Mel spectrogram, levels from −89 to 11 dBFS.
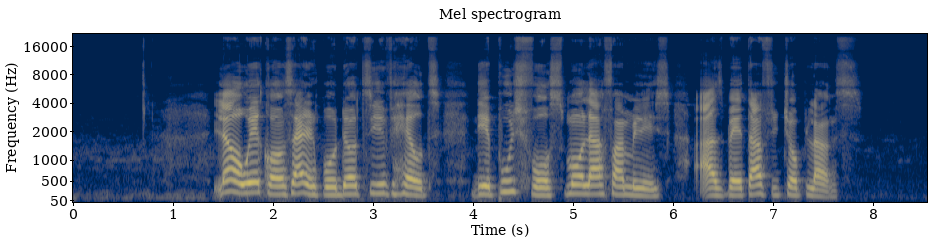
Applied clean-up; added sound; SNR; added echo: none; none; none; none.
